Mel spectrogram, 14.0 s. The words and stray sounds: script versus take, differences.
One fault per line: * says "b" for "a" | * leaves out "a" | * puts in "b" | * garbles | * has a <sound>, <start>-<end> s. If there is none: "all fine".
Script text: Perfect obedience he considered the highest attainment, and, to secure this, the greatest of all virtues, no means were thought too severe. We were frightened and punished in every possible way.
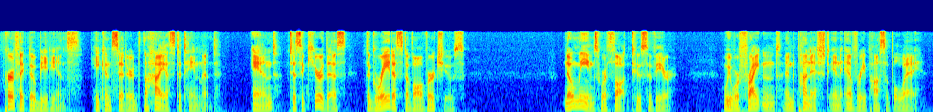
all fine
